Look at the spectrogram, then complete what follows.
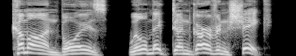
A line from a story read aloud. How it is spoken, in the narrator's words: As he danced, Murphy shouted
